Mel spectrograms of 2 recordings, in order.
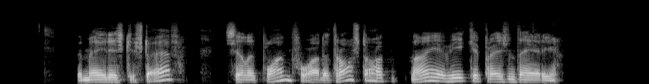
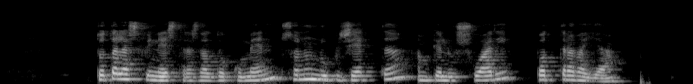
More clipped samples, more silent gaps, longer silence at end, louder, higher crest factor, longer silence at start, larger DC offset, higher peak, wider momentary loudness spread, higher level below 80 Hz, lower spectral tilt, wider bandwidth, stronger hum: neither; first, 2.15-2.25 s, 3.99-4.05 s vs none; first, 0.9 s vs 0.7 s; first, -18 LUFS vs -23 LUFS; about the same, 16 dB vs 16 dB; second, 0.8 s vs 0.95 s; neither; first, -2 dBFS vs -6 dBFS; about the same, 6 LU vs 8 LU; first, -56 dBFS vs -64 dBFS; about the same, -6.5 dB/octave vs -6.5 dB/octave; about the same, 7.6 kHz vs 7.8 kHz; neither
